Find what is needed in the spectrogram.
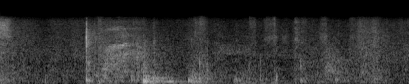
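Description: Scuffing and a few knocks from someone squeezing and climbing through a narrow gap, with the handheld camera bumping about; the sharpest knocks come about a second and a second and a half in.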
